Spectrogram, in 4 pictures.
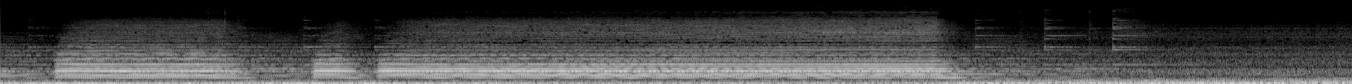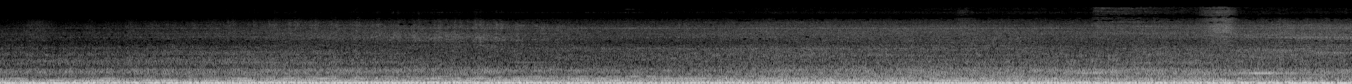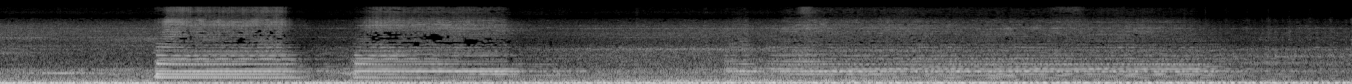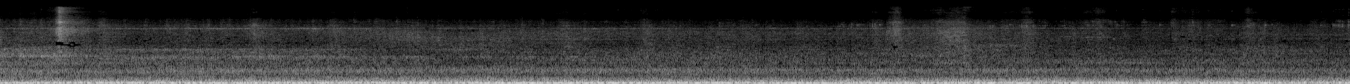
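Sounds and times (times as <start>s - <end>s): locomotive air horn: 0.0s - 10.4s, 27.5s - 32.8s, 34.2s - 40.0s
diesel locomotives rumbling: 0.0s - 54.0s.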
